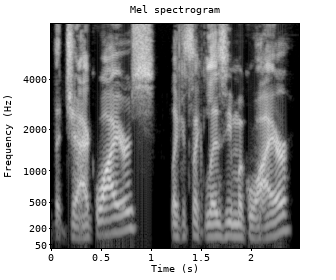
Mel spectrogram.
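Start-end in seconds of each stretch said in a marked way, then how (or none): 0.0-1.0 "Jaguars" drawn out slowly as "JAG-wires", rising at the end; Craig's pronunciation. Retold or imitated. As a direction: imitate Craig saying "Jaguars", slow and stretched. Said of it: "pronounce Jaguars like how Craig does it".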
